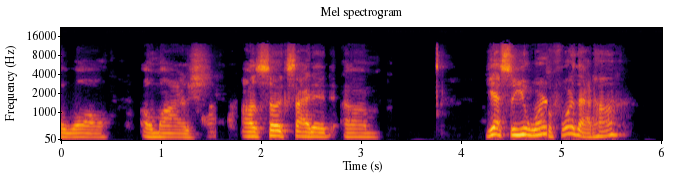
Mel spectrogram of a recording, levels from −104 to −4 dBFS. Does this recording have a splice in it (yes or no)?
yes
